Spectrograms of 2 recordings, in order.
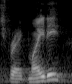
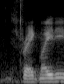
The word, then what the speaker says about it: Phragmites: we have our frank i refer to them as Phragmites the reed growing and that's the incorrect pronunciation of sprague mighty and corrected by allen and and then talking with the DNR afterwards Frank my tea is definitely what it's called non-nato Frank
